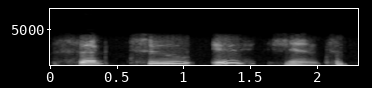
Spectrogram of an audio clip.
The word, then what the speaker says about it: Septuagint: The oldest version of the Old Testament is a Greek version called the Septuagint, pronounced Septuagint, from the Latin word for 70.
